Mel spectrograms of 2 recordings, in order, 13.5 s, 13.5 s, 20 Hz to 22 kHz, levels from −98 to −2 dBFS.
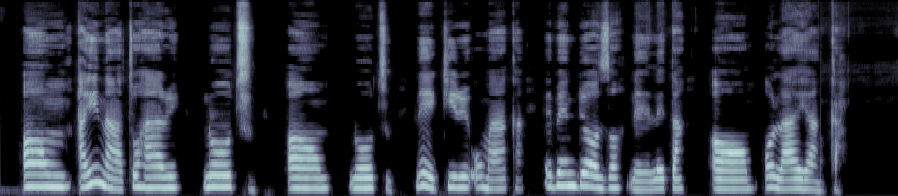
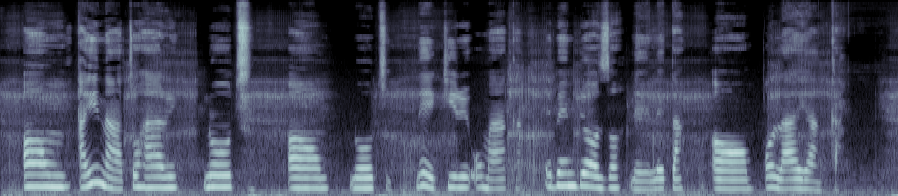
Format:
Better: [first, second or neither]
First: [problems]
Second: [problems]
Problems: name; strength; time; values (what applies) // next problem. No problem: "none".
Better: first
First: none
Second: background sound (Breathing); 16 dB below the speech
